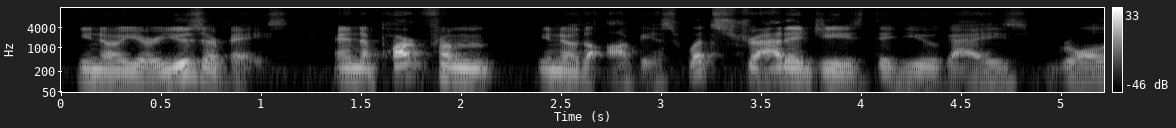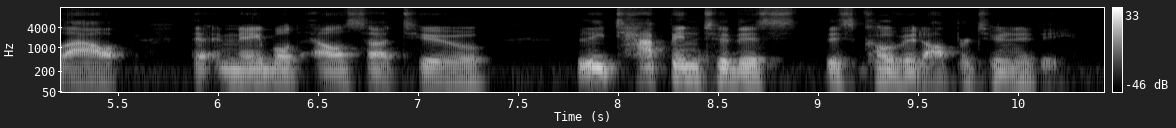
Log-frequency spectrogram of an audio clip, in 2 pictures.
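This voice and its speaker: A man who grew up in Taiwan, hosting an interview in a friendly manner and laughing easily. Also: fairly low pitch. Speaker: podcast host. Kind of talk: interview host.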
